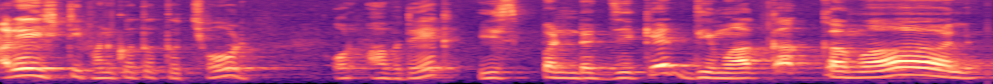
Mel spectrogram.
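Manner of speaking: slow, drawn-out relish; scheming boast. Acted. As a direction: stretch each word out slowly and low. Sly boast about his clever plan.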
